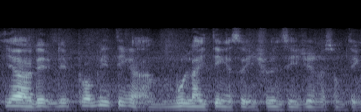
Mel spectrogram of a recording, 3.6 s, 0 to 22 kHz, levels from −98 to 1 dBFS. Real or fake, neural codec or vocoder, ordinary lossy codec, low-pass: real; none; none; none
